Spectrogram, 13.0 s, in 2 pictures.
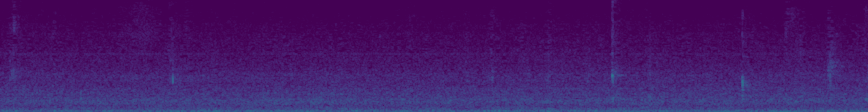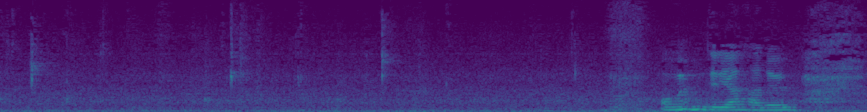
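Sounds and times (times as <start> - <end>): low steady hum: 0.0 - 13.0
wet mouth smacks: 5.5 - 7.4, 8.0 - 9.6.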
